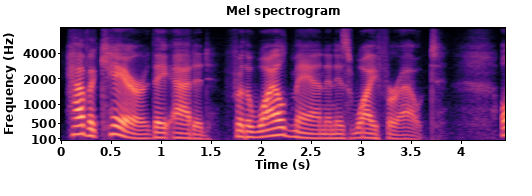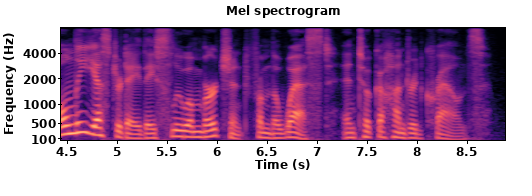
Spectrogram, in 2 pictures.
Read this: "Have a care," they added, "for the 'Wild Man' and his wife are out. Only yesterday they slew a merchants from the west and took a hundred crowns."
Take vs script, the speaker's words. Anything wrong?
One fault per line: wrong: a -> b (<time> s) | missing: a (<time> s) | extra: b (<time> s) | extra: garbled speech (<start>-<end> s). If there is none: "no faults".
wrong: merchants -> merchant (5.8 s)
